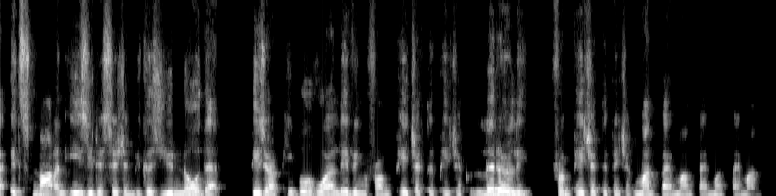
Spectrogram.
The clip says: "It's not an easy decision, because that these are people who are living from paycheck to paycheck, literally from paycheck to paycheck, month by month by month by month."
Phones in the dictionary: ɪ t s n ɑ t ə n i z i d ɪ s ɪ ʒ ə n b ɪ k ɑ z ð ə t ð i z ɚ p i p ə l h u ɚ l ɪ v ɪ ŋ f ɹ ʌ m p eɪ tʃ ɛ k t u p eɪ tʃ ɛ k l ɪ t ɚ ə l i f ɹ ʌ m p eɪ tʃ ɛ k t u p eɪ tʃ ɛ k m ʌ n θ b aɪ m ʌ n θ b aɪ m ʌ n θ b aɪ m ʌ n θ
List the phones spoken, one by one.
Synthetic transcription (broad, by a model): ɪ t s n ɑ t ə n i z i d ɪ s ɪ ʒ ə n b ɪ k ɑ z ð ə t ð i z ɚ p i p ə l h u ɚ l ɪ v ɪ ŋ f ɹ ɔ m p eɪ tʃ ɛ k t u p eɪ tʃ ɛ k l ɪ t ɚ ə l i f ɹ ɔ m p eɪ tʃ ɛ k t u p eɪ tʃ ɛ k m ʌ n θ b aɪ m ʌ n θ b aɪ m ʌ n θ b aɪ m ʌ n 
